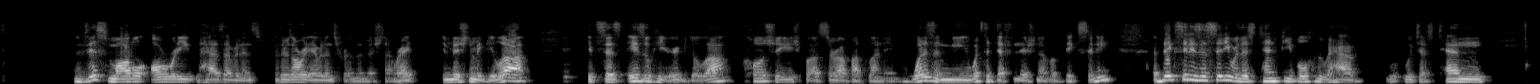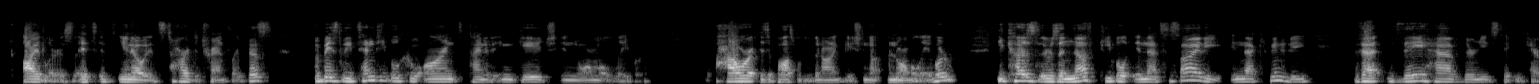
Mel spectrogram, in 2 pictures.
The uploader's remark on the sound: This audio was originally captured from Zoom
